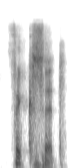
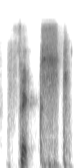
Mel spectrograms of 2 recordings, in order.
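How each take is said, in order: First: It ends in an added 'ed' syllable. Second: It ends in a T sound, one syllable. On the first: The speaker calls it wrong. "not ed" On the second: The speaker calls it right. "it is pronounced like this is a T on the end"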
